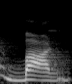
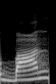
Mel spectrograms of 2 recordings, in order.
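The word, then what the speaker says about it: barn: इसको बार्न भी बोल सकते हैं और बार्न भी बोल सकते हैं, यानी आर का प्रोनाउंसिएशन जैसे मैं बता रही हूँ अभी थोड़ा करेंगे तो भी चलेगा, और बाण करके या बान करके दोनों ही करेक्ट होगा।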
